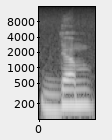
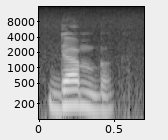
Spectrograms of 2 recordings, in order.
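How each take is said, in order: First: The word ends without any b sound. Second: The word ends with an audible b sound. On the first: The speaker calls it right. "डम पढ़ेंगे" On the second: The speaker calls it wrong. "डम्ब नहीं पढ़ना है"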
